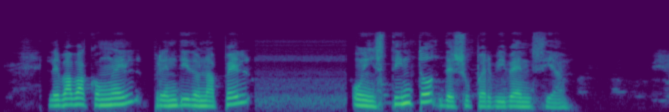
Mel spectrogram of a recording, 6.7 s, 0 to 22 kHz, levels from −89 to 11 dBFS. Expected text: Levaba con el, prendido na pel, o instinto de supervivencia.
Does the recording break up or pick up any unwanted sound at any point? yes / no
no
